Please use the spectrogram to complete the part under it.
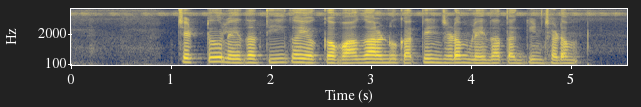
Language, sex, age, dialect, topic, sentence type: Telugu, female, 31-35, Southern, agriculture, statement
